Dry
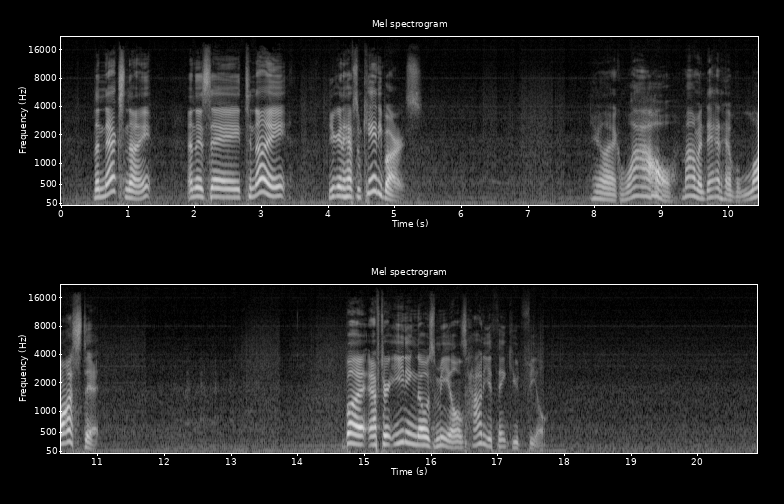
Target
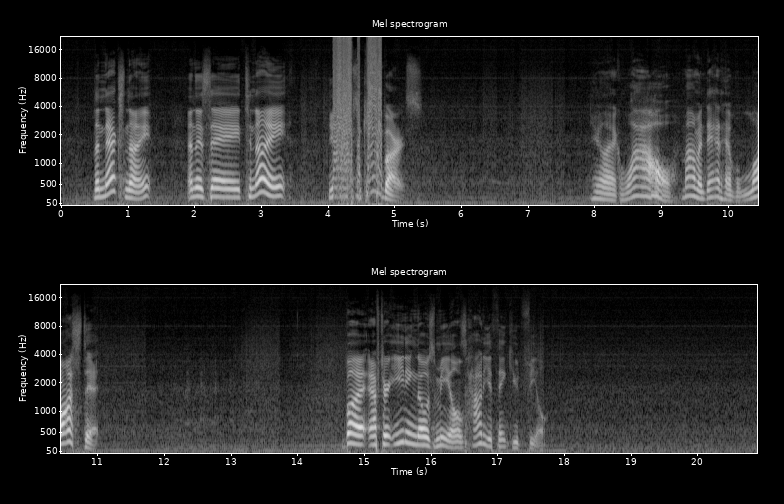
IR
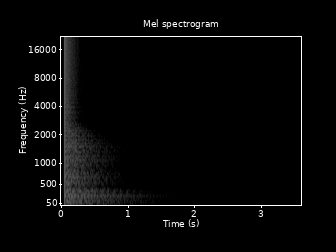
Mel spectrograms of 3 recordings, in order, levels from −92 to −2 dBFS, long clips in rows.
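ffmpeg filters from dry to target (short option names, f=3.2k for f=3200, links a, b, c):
-filter_complex "[0:a]acrossover=split=3500[a][b];[b]acompressor=threshold=-44dB:ratio=4:attack=1:release=60[c];[a][c]amix=inputs=2:normalize=0,asettb=1/sr,asplit=3[d][e][f];[d]atrim=end=4.074[g];[e]atrim=start=4.07:end=4.84,asetpts=PTS-STARTPTS,afade=t=in:d=0.004:c=qsin,afade=t=out:st=0.766:d=0.004:c=qsin,aeval=exprs='(mod(15*val(0)+1,2)-1)/15':c=same[h];[f]atrim=start=4.836[i];[g][h]acrossfade=d=0.004:c1=hsin:c2=qsin[j];[j][i]acrossfade=d=0.004:c1=qsin:c2=hsin"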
